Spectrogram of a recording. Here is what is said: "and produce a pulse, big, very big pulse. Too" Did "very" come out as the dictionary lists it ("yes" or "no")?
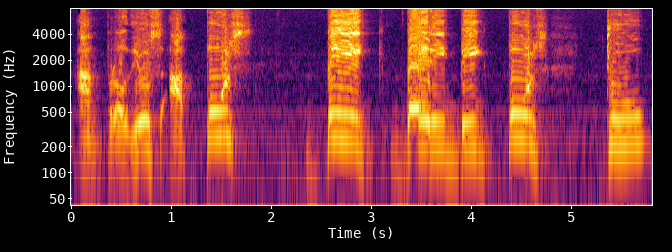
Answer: no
